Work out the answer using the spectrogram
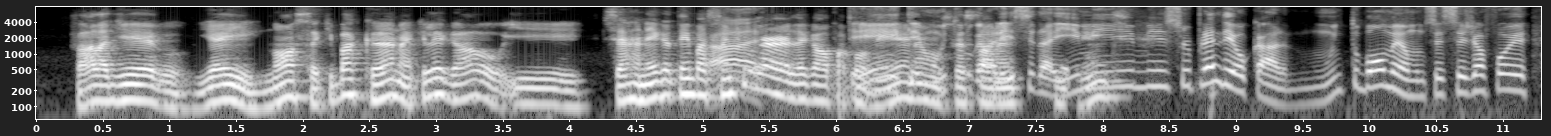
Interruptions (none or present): present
